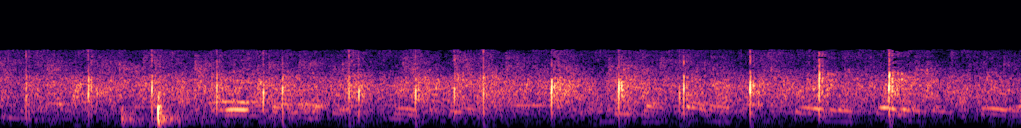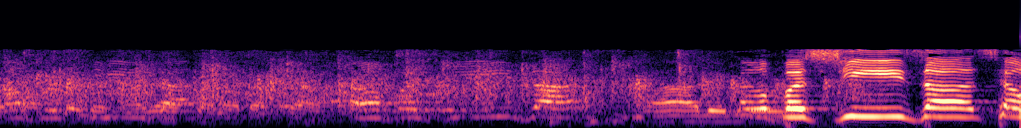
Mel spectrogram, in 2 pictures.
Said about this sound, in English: Give Amen. The Lord a hand clap of praise. Battez de main pour le Seigneur. Alléluia.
